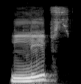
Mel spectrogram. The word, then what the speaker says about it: lips: के बाद S है तो इसे पढ़ेंगे हम लिप्स। ओके, यहाँ पर लिखा हुआ है JOKES। ठीक है, तो J का उच्चारण ज होगा।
